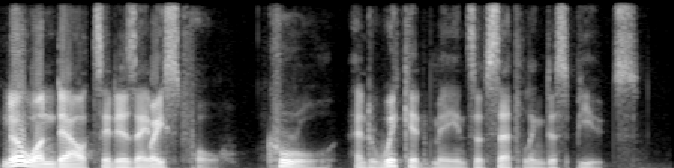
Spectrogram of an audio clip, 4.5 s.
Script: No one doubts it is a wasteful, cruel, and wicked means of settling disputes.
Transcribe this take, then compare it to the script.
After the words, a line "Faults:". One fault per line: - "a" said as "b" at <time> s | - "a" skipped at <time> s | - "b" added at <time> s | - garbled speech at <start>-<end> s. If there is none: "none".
No one doubts it is a wasteful, cruel, and wicked means of settling disputes.
Faults:
none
